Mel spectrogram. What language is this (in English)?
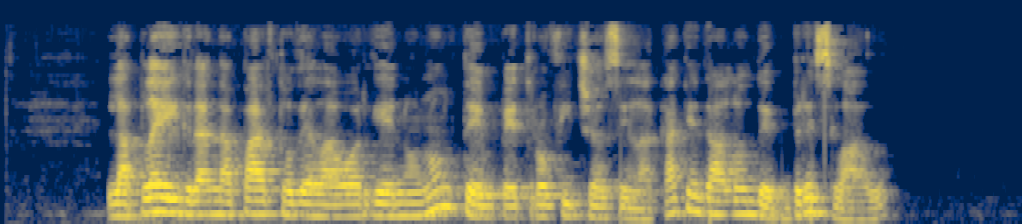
Esperanto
